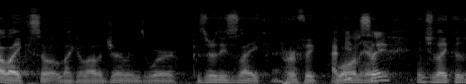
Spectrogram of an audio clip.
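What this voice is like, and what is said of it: Usual voice. Nothing is said of it.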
